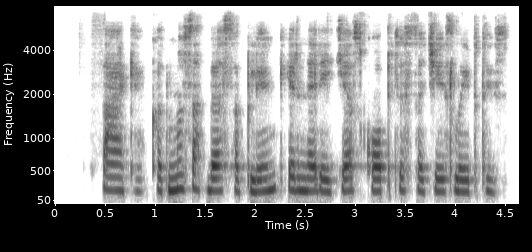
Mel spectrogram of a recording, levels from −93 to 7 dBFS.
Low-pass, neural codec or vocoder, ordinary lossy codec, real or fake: 7.2 kHz; none; Opus, 64 kbps; real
